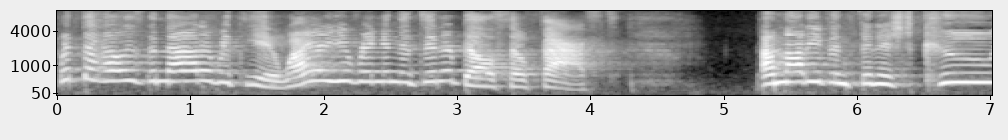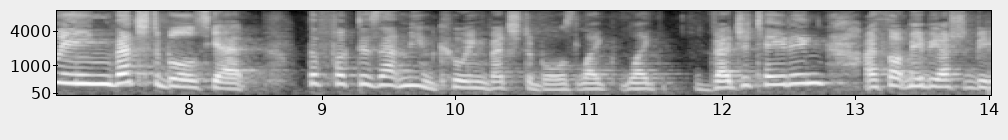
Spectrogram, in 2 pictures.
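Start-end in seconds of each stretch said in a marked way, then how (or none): 0.0-8.6 high, loud scolding screech; hammed-up mother's scream, far higher. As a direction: shriek at your child like an exasperated mother. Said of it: "she screamed".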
